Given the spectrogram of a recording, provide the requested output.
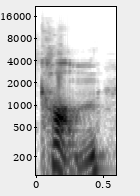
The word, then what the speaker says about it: CAUM: The hyper-microprocessor revolution of half a century prior proved the CAUM, pronounced COM, provided the audio that accompanied the shocking images from Sol's Systems' resource-rich Kuiper Belt mining operations.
